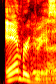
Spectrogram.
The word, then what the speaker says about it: ambergris: here, Google is going to tell us how to pronounce it. – Ambergris.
